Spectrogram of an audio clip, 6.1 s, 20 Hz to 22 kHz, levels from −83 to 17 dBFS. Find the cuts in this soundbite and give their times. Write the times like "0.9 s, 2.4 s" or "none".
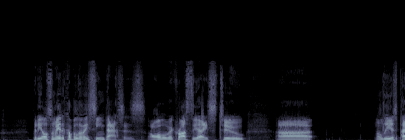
none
